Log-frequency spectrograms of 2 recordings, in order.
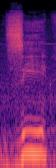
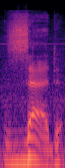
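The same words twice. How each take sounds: First: The letter is said as 'zee'. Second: The letter is said as 'zed'. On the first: This is how Americans say the letter. "for my American friends down south, they pronounce it Z" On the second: This is how Canadians say the letter. "that's how we pronounce the letter Z. We pronounce it Z"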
